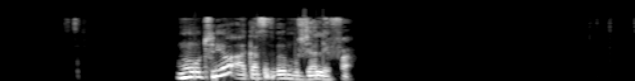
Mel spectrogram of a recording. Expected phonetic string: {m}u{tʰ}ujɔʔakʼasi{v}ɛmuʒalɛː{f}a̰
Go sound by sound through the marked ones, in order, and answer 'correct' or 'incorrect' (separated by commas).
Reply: correct, correct, incorrect, correct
